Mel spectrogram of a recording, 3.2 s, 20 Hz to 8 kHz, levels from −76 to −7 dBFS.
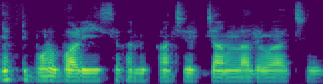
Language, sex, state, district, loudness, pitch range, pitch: Bengali, male, West Bengal, Paschim Medinipur, -21 LUFS, 95-100 Hz, 100 Hz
